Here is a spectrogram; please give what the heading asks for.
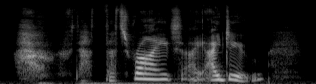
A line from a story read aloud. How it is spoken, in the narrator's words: he answered nervously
